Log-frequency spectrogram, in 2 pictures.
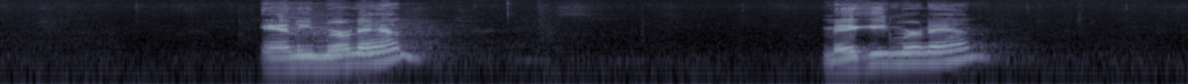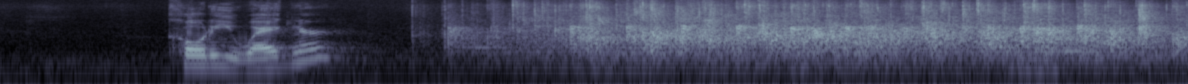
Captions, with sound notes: Annie Murnane. Maggie Murnane. Cody Wagner. (audience clapping)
